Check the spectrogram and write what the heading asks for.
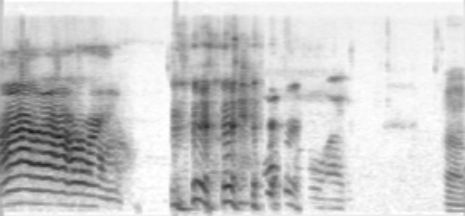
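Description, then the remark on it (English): A person imitates a cat's meow with one long, drawn-out mewing sound, followed by a few shorter voiced noises and a brief pause. “I made kitty noises.”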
